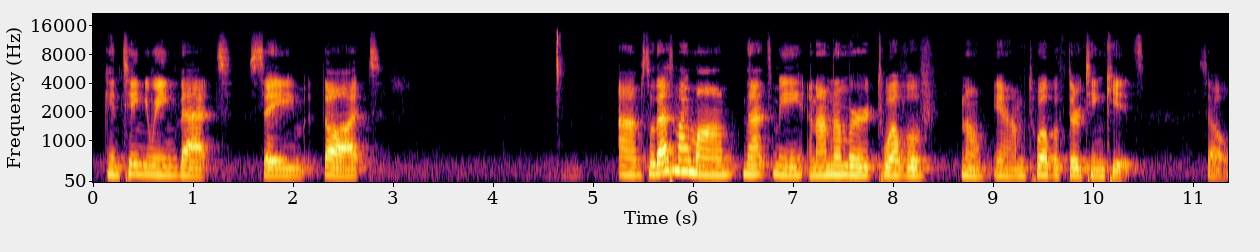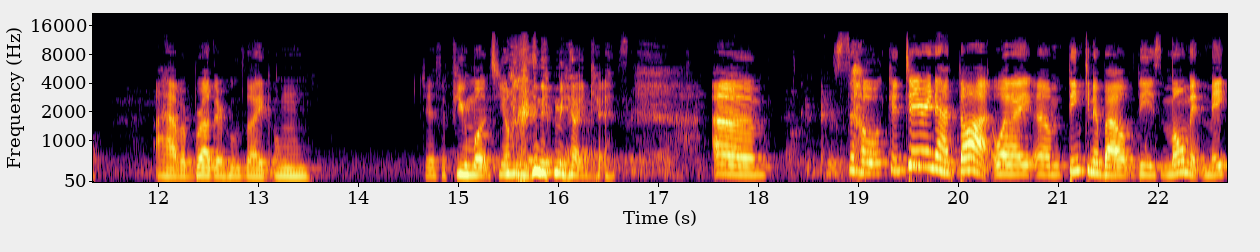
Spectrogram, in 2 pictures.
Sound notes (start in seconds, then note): 18.3 laughing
